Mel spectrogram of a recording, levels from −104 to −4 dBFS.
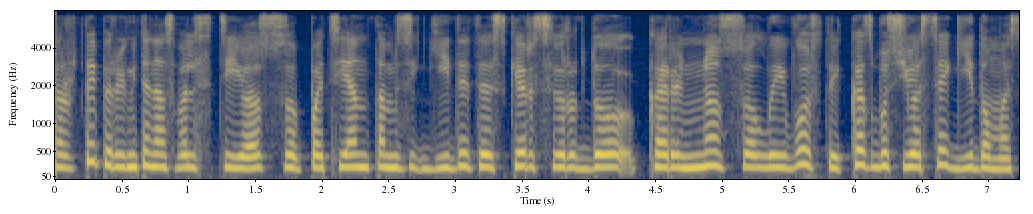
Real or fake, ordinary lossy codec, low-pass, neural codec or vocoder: real; Opus, 64 kbps; 7.2 kHz; none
